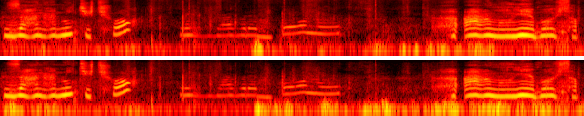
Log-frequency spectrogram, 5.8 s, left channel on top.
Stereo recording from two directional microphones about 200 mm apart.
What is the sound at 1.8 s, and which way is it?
Speech, 50° left (ahead or behind).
